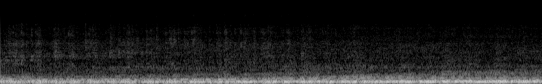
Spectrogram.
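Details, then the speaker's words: LS-swapped Camaro V8 on new 3-inch X-pipe exhaust, mufflers off; deep throaty burble, steady with slight lope, no ticks or misfires: normal idle. "This sounds way, way better. It's a long trip back from Mexico, but how could you not love that?"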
